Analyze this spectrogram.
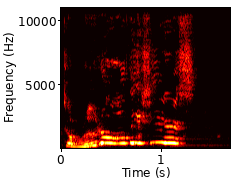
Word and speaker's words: Gerudo: like as a kid i always thought this was like gerudo but then like in breath of the wild they say yes go to the gerudo it's like whoa it's pronounced garuda all these years like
